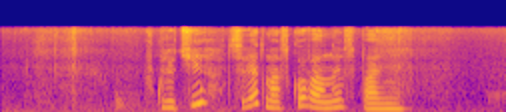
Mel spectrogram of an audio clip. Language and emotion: Russian, neutral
